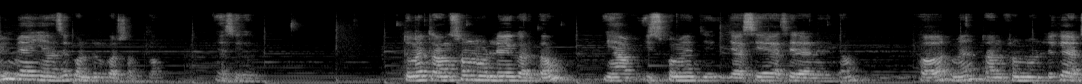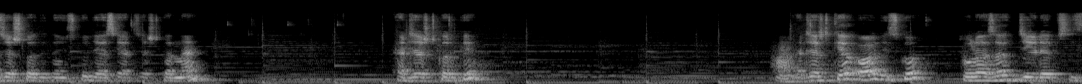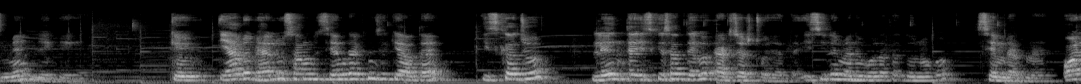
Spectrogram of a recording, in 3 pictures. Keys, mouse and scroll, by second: 1.3-3.7 drag, 3.7 middle click, 4.4 shift+middle click, 5.3-7.6 ctrl+middle drag, 9.8-12.7 shift+drag, 12.7 ctrl+middle click, 13.4 shift+middle click, 15.4-20.2 shift+drag, 20.2-24.1 shift+drag, 25.3 shift+click, 25.4 ctrl+middle click, 29.0-32.4 ctrl+middle drag.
